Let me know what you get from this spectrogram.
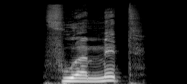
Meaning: first/third-person singular preterite of mitfahren
- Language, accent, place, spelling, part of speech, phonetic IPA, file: German, Germany, Berlin, fuhr mit, verb, [ˌfuːɐ̯ ˈmɪt], De-fuhr mit.ogg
